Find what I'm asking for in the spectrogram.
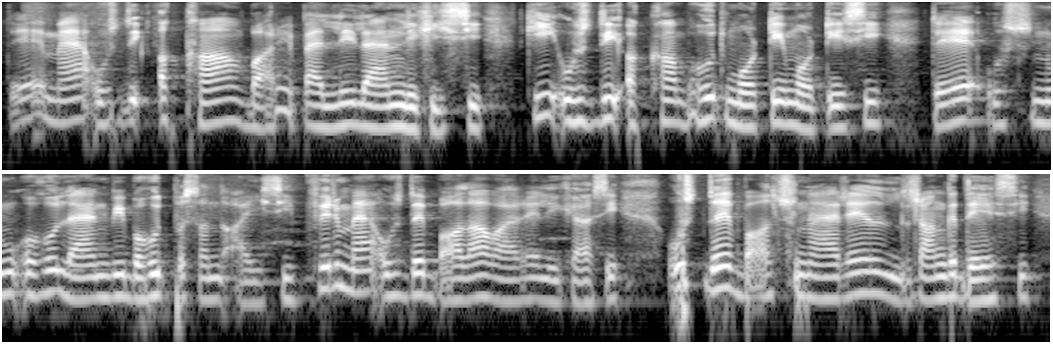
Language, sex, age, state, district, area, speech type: Punjabi, male, 18-30, Punjab, Gurdaspur, rural, spontaneous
